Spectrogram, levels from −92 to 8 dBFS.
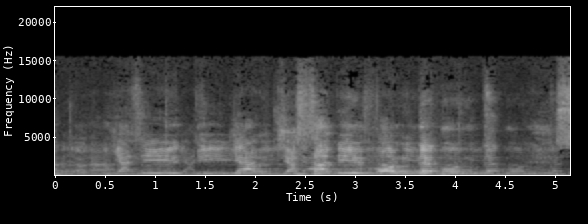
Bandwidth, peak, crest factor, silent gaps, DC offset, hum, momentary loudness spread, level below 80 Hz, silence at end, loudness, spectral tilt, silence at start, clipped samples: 16 kHz; -2 dBFS; 24 dB; none; 0.5%; none; 13 LU; -66 dBFS; 0 s; -24 LUFS; -1.5 dB/octave; 0 s; under 0.1%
